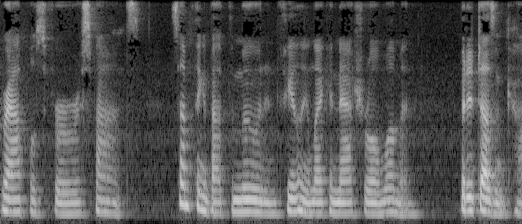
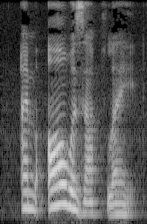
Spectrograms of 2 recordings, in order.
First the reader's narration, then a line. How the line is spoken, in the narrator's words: Rodney says impatiently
